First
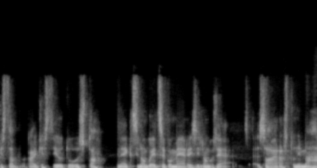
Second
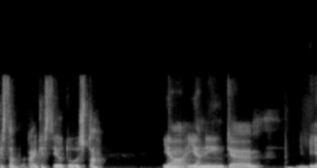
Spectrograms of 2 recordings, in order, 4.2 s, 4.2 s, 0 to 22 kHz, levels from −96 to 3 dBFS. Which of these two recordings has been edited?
first; 1 cut; at 1.6 s

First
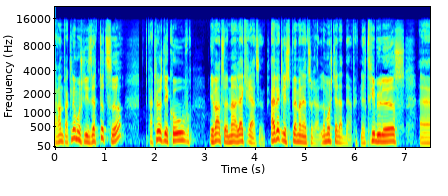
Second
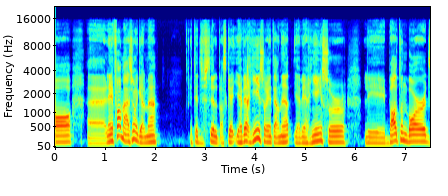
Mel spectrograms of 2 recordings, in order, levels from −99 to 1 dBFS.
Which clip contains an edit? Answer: first; 3 cuts; at 1.7 s, 4.2 s, 6.0 s

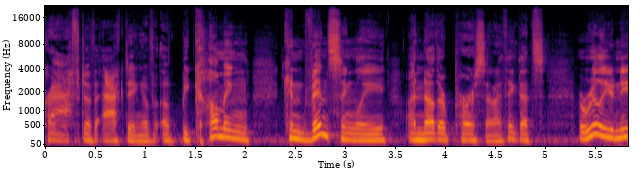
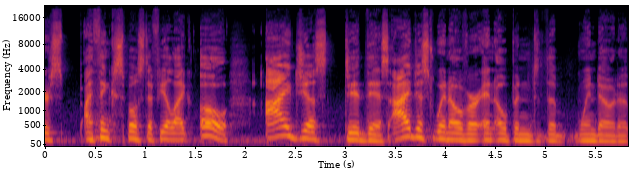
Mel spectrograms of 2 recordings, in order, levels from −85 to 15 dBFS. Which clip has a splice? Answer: second; 1 cut; at 2.9 s

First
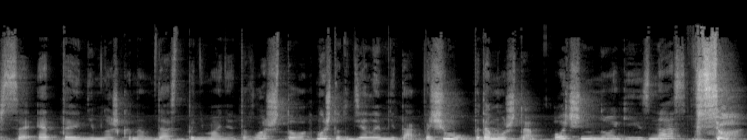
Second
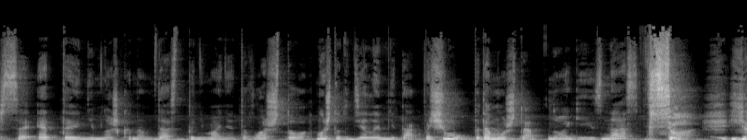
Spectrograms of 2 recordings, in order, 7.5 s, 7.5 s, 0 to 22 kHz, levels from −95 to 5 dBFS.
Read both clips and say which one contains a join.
second; 1 cut; at 5.5 s

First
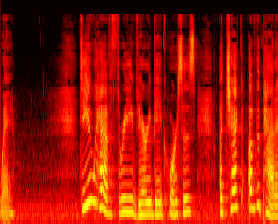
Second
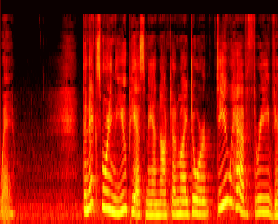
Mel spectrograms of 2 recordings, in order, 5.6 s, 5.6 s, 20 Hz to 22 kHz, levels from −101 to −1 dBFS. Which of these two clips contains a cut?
first; 2 cuts; at 1.6 s, 4.2 s

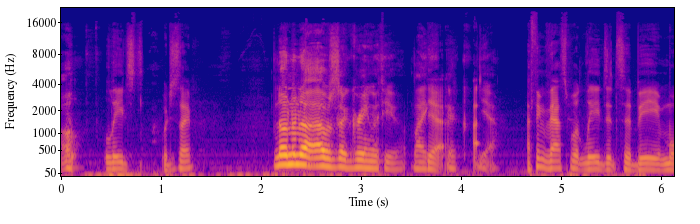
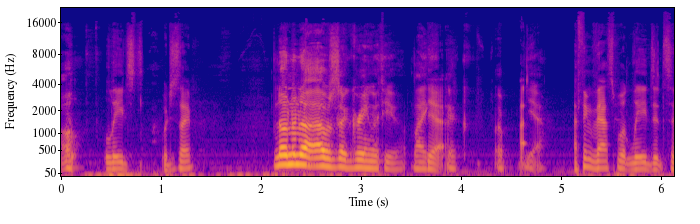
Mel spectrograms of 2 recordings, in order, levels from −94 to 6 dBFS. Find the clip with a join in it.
first; 1 cut; at 4.1 s

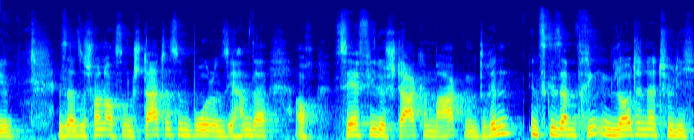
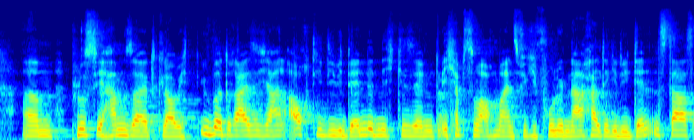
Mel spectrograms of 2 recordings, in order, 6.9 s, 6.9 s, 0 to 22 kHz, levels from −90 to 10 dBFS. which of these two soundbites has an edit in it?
first; 1 cut; at 5.2 s

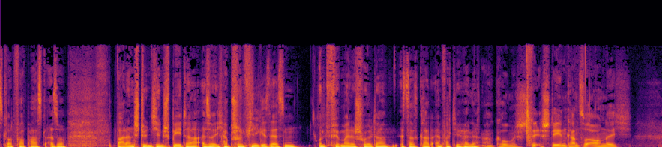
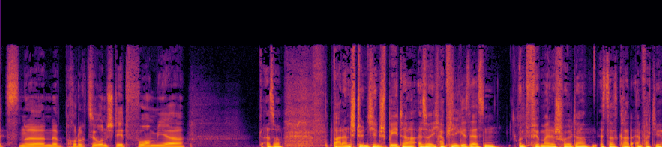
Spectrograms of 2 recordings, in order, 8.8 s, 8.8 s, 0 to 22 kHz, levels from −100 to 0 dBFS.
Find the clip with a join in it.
second; 2 cuts; at 3.4 s, 5.9 s

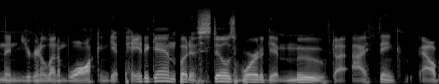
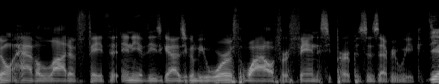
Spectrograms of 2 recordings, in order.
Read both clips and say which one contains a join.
first; 1 cut; at 1.8 s

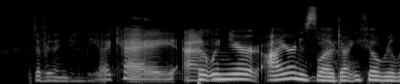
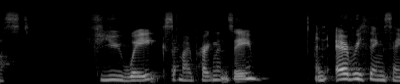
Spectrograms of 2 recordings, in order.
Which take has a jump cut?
second; 1 cut; at 1.7 s

